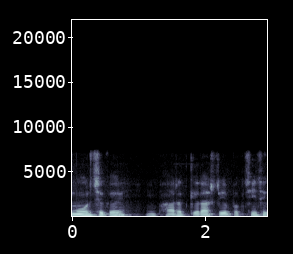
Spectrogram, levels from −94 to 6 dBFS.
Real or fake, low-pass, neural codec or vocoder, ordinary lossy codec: real; 7.2 kHz; none; none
